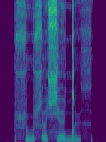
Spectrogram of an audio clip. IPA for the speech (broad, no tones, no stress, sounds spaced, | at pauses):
ɬ u ɬ ɐ ɕ ɛ ŋ͡ǃ ɨ x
